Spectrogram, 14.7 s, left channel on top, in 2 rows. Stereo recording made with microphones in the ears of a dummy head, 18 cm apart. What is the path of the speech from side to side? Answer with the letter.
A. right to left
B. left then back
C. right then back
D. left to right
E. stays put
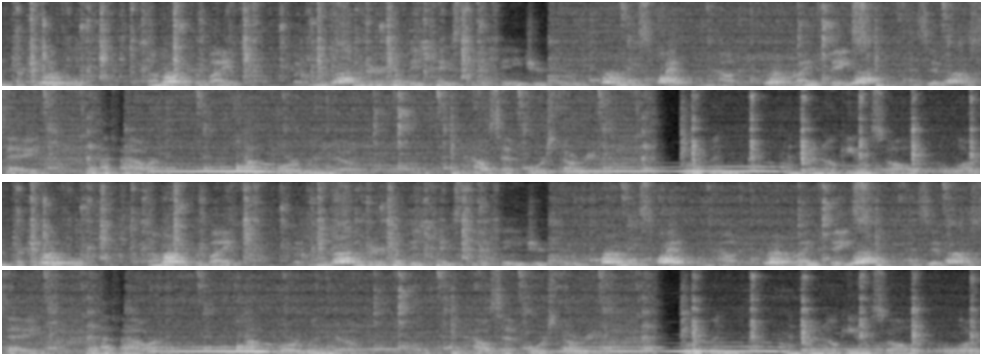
E.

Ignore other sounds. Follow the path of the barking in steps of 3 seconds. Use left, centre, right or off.
right, right, centre, centre, right.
